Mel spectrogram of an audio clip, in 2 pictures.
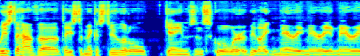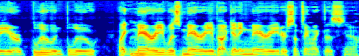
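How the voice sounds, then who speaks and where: Here a man talks at a fairly quick pace and a medium pitch. His intonation is monotone and flat. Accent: Midwestern. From US Midwest. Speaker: podcast co-host. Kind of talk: casual chat.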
